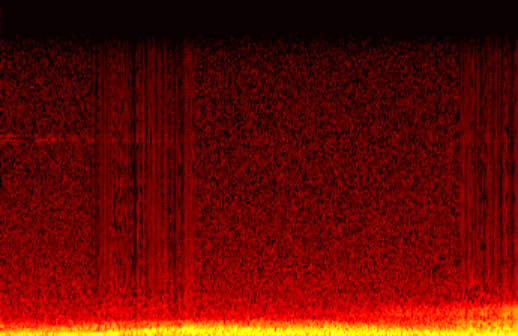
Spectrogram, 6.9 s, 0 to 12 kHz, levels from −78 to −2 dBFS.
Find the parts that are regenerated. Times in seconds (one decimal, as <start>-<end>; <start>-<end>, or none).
1.2-2.6; 6.1-6.9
